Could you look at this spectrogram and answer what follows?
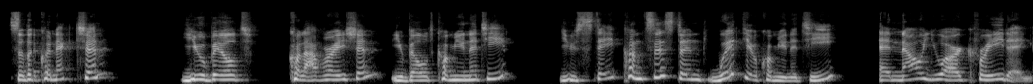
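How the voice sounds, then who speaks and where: Speaking alone on her motivational podcast, this host and coach has a German accent and a mid-range voice. Her tone is encouraging and chatty, and she frequently puts inner thoughts into words.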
